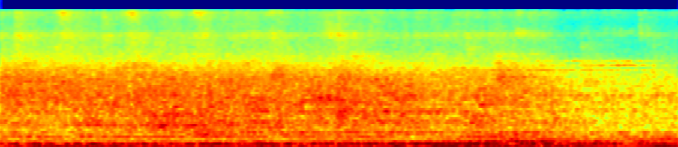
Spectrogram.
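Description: Water splashes and runs from a sprayer.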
